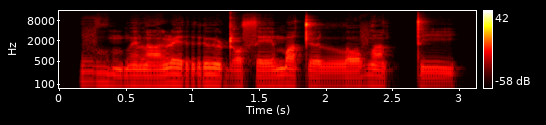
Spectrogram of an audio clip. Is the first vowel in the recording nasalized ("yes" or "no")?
no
